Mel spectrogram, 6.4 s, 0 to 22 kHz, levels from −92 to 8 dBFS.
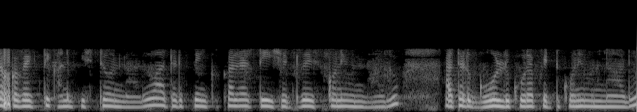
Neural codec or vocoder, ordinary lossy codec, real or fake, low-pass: none; none; real; 3.6 kHz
